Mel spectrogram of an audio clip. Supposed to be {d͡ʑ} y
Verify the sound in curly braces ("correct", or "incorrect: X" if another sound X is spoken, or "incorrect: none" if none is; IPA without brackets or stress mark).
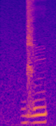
correct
